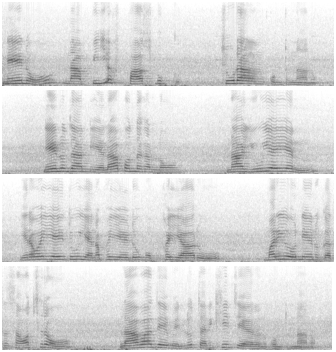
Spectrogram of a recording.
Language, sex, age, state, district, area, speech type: Telugu, female, 60+, Andhra Pradesh, Nellore, urban, read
